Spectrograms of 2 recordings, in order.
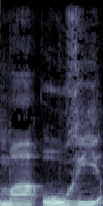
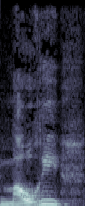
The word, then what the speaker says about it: Maori: Also die, eigentlich ist es so, dass es gar nicht so Maori ausgesprochen wird, so wie wir das jetzt immer sagen, sondern es sind die Maori. Das O ist irgendwie stumm und diese Jungs, ähm, die leben auf Neuseeland und sind sozusagen die Indianer von Neuseeland.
